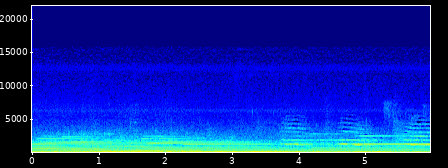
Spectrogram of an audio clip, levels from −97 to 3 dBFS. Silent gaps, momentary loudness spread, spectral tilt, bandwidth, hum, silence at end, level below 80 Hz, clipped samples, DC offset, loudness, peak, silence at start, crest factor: none; 4 LU; -7.5 dB/octave; 13 kHz; none; 0 s; -40 dBFS; under 0.1%; under 0.1%; -40 LUFS; -24 dBFS; 0 s; 12 dB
